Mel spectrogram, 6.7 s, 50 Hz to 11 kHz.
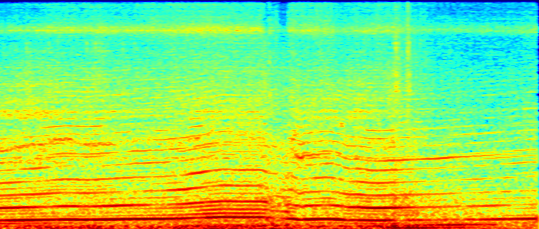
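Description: Supercharged Honda K20 four-cylinder engine in a Civic, heard from inside the cabin, running at high revs under hard acceleration on track. The pitch climbs steadily, dips briefly about three and a half seconds in, then climbs again.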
